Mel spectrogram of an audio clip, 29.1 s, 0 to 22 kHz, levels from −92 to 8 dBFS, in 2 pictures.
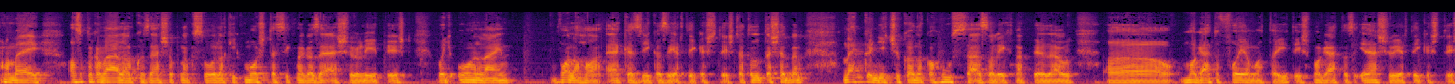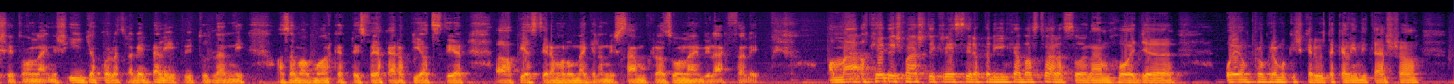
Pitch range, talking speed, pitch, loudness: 80-100 Hz, 155 wpm, 90 Hz, -16 LUFS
